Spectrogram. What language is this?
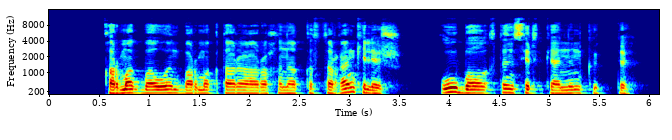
Bashkir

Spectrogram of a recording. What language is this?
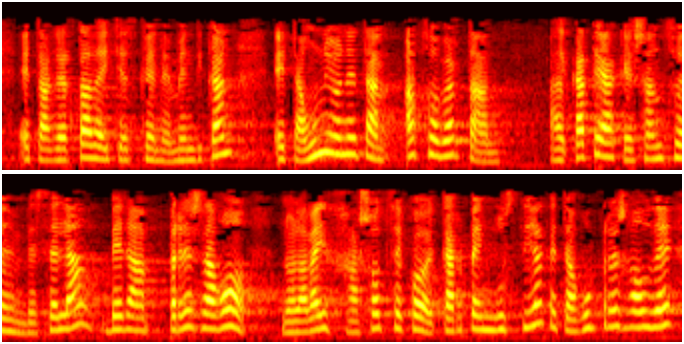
Basque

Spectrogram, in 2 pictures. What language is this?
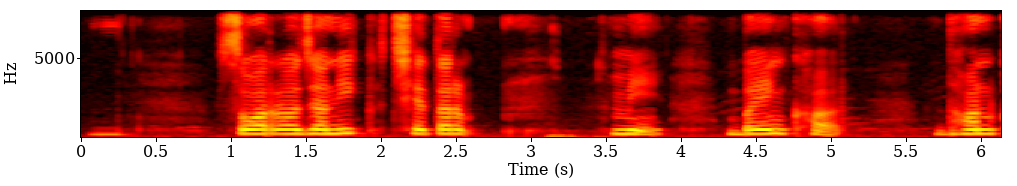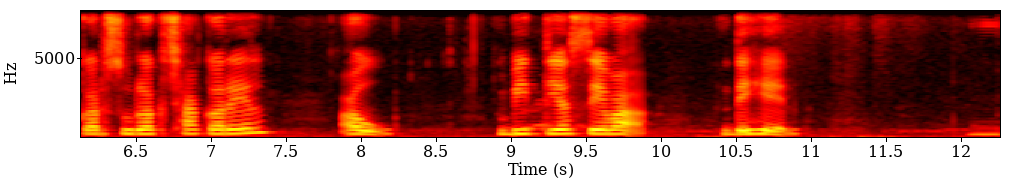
Chhattisgarhi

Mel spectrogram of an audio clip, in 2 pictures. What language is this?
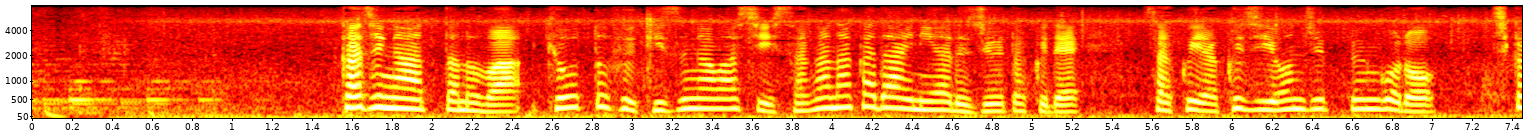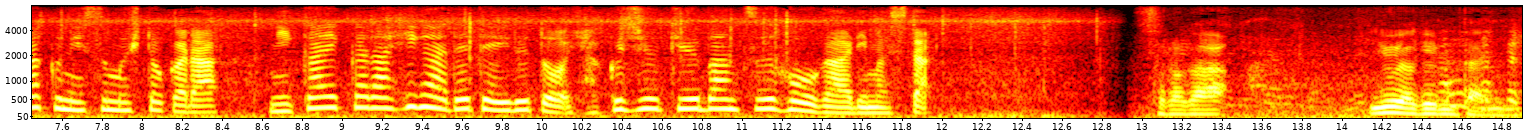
Japanese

